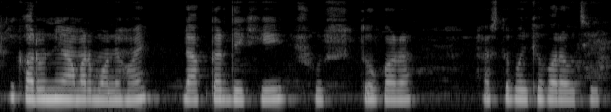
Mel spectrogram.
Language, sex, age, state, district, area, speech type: Bengali, female, 18-30, West Bengal, Dakshin Dinajpur, urban, spontaneous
